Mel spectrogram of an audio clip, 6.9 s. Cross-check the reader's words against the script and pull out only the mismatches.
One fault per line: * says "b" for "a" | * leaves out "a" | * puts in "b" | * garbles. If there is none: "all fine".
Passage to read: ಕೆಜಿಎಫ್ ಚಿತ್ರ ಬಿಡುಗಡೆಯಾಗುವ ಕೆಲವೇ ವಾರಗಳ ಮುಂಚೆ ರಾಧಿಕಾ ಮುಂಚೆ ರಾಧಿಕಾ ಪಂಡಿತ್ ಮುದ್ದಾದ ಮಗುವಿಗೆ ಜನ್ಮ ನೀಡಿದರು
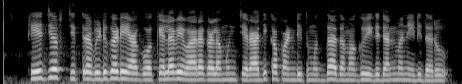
* leaves out "ಮುಂಚೆ ರಾಧಿಕಾ"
